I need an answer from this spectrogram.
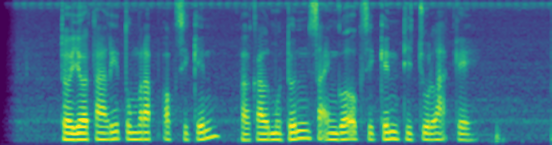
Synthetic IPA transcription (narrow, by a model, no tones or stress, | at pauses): ɖ̪̥ɔ̤jɔt̪alit̪umɾap̚ɔksiɡ̥ɛn | b̥a̤kalmuɖ̪̥ʊ̤nsa̰ʔiŋɡɔɔksiɡ̥ɛnd̪̥i̤t͡ʃula̰ʔke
